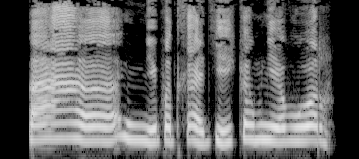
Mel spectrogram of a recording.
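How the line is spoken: Sudden scream. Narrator (Russian): внезапно закричала женщина

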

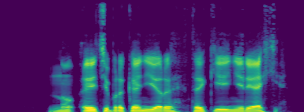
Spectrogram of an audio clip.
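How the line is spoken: Mutter. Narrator (Russian): пробормотал Винни

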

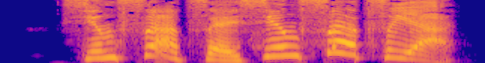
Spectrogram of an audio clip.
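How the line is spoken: Shouting newsboy. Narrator (Russian): кричал мальчишка-газетчик

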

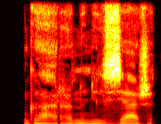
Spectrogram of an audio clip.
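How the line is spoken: Sighing. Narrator (Russian): так вздохнул Кэл Тирель

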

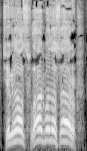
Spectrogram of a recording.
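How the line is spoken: Lookout's shout. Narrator (Russian): крикнул вперед смотрящий

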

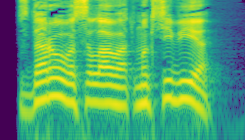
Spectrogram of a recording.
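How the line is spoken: Hoarse. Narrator (Russian): прохрипел Денис

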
